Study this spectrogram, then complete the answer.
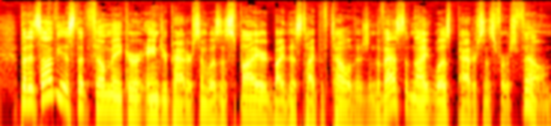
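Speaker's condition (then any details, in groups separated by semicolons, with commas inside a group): No condition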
